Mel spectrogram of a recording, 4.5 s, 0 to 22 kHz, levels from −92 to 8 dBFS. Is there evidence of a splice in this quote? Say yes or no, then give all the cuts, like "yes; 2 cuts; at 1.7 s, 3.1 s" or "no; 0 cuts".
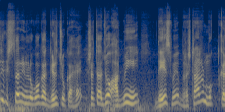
yes; 1 cut; at 1.7 s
